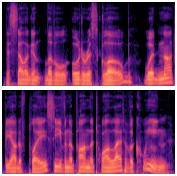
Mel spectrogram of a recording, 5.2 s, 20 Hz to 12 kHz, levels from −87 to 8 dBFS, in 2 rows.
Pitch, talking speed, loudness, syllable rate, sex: 100 Hz, 210 wpm, -18 LUFS, 5.9 syllables/s, male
